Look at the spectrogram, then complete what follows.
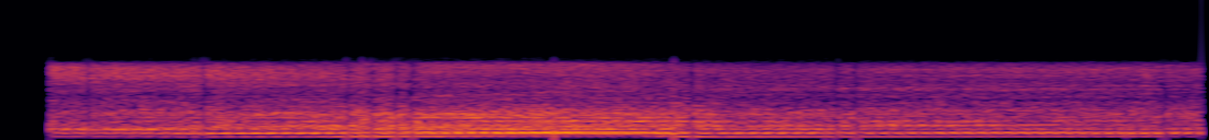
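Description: A vehicle's engine running, a steady low hum with hiss, heard through a doorbell camera's microphone; it swells to its loudest about three seconds in and then slowly fades.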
